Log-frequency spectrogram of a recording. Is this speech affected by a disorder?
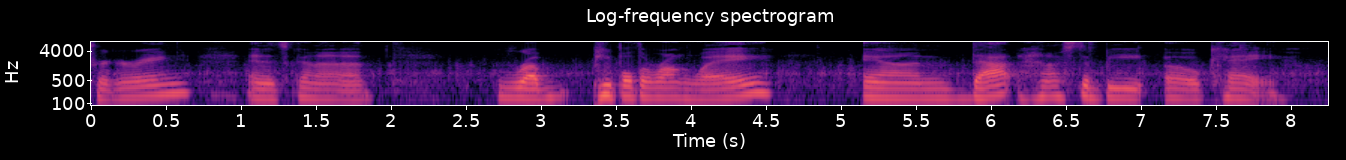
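No.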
